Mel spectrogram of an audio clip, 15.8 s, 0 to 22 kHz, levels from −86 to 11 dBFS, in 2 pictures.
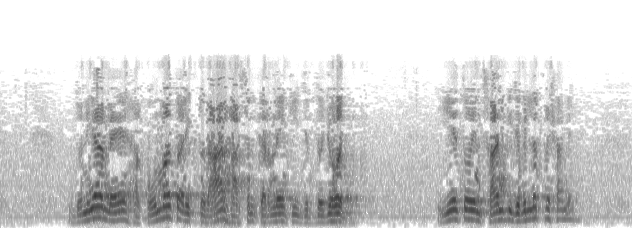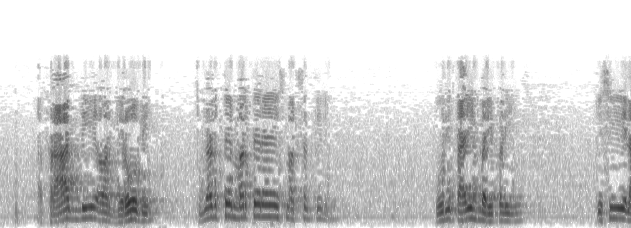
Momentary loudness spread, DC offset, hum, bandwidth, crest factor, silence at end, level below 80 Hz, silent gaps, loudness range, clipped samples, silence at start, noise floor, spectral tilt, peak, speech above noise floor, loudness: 17 LU; under 0.1%; none; 8.2 kHz; 20 dB; 0 s; -64 dBFS; none; 4 LU; under 0.1%; 0.85 s; -48 dBFS; -5.5 dB/octave; -2 dBFS; 28 dB; -20 LUFS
